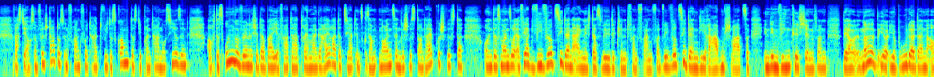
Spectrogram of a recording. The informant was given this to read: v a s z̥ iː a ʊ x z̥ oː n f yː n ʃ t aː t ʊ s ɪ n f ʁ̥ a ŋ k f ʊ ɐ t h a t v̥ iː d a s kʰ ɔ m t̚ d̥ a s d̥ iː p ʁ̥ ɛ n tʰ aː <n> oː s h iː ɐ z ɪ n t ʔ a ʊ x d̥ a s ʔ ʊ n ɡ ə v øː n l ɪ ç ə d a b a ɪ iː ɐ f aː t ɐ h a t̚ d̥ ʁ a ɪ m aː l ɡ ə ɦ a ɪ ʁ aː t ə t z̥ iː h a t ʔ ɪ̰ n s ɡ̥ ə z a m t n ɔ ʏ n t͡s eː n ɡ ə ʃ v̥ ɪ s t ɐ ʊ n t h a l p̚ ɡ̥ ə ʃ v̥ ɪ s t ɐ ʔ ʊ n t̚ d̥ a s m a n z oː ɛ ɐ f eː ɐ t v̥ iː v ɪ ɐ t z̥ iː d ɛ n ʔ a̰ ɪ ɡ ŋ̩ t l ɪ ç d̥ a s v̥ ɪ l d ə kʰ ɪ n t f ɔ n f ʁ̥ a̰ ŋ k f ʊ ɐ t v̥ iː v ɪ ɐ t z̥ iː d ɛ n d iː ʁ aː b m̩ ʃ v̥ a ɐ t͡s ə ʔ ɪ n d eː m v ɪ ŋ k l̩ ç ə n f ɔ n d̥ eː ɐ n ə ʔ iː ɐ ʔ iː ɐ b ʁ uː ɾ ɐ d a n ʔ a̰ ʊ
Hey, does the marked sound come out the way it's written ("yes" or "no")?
yes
